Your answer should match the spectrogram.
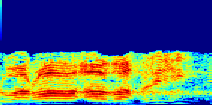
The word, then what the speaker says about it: وراء ظهره: همزة رقيقة والظاء بعدها مفخمة. هتقول وراء ظهره. لا مش اظا. لا الهمزة رقيقة فلماذا تنطقها بهذه الفخامة. وراء ظهره كذلك الهاء تأتي مرققة لا تؤثر عليها الظاء فتقول ظهره.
